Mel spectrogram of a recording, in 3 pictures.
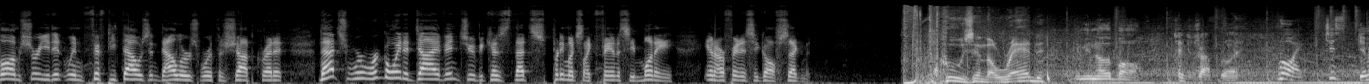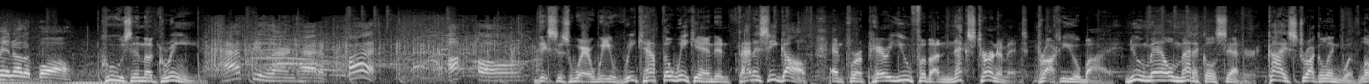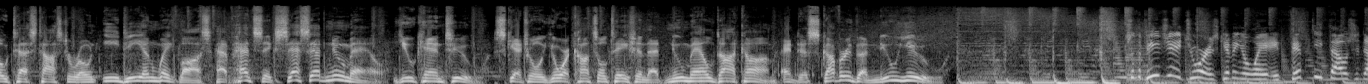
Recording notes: Live from Fairways of Woodside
